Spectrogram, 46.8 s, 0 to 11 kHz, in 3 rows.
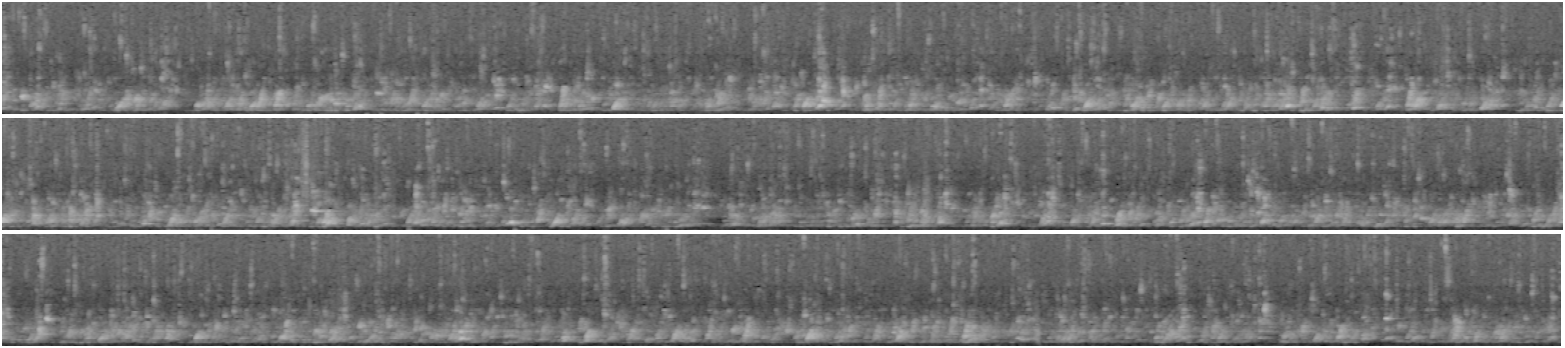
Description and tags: This is a light, close perspective point of view or water running through a storm drain. A little bit more babble. Location Recording with a Edirol R09 and a Sony ECS MS 907 Stereo Microphone.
